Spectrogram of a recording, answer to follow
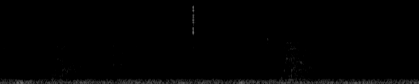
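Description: Quiet outdoor background with a steady low rumble, a couple of soft rustles, and one sharp click about two seconds in.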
